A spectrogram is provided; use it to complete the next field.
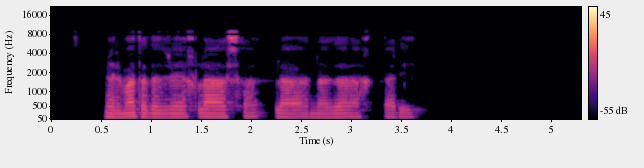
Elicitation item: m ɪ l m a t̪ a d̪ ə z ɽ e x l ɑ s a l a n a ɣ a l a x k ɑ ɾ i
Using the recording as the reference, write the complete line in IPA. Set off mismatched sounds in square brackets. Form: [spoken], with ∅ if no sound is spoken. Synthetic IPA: m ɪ l m a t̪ a d̪ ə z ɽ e x l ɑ s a l a n a [z] a [ɾ] a x k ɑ ɾ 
